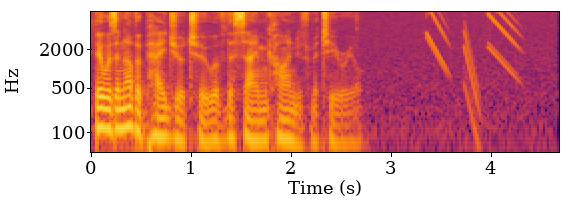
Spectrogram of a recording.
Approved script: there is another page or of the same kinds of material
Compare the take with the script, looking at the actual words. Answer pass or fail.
fail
